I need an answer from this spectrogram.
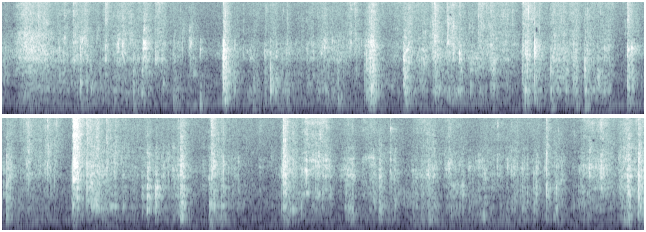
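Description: Close-miked chewing of crunchy fried okra: irregular crunches and crackles, with small clicks from food being picked out of a cardboard takeout box.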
